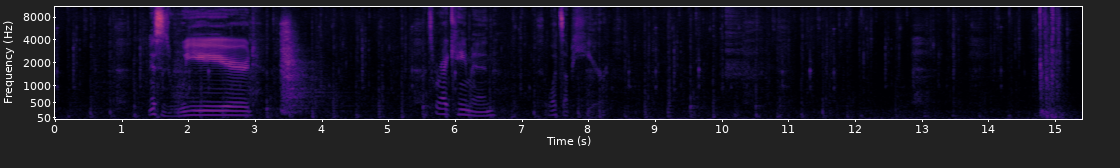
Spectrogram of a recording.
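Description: Footsteps tap along a hard floor in an echoing corridor.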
